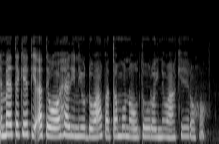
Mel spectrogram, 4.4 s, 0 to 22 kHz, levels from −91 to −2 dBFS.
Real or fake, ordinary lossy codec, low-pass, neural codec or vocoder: real; none; none; none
